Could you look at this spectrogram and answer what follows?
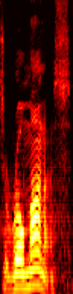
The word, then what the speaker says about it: ROMANVS: It's spelled this way, and it's pronounced Romanus.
